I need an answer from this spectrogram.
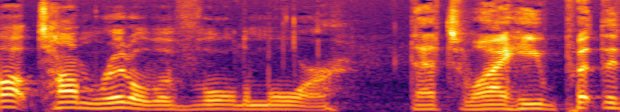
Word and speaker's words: Voldemort: the day that JK rling said the correct pronunciation Voldemort is Voldemort yeah mhm mind blown how do you make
